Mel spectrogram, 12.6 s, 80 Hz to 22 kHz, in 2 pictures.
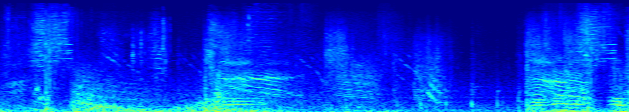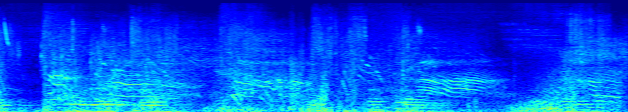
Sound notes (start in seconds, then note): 0.0 gunshots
